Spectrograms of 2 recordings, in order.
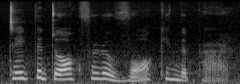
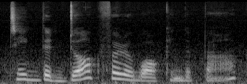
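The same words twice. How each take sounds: First: The word walk carries the main stress. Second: The word dog carries the main stress. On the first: Going for a walk is what matters. "You're going to take it for a walk. That is important over here" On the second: It must be the dog and no other pet. "If I place the accent on dog"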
